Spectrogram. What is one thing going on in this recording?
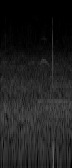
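A football is kicked with a sharp thump.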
